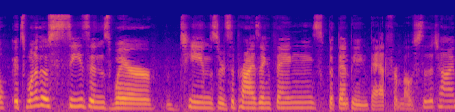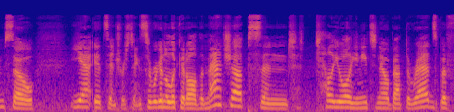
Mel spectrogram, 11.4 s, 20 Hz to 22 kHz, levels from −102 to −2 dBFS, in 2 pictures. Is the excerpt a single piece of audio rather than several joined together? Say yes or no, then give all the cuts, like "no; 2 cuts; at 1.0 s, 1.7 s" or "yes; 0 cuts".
no; 4 cuts; at 2.2 s, 2.8 s, 4.3 s, 6.8 s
